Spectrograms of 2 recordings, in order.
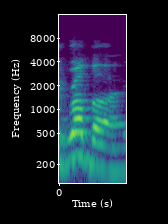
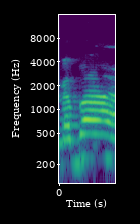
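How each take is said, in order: First: It is said in the speaker's own accent. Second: It is said imitating a Gujarati English accent.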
